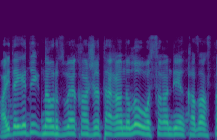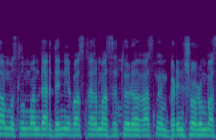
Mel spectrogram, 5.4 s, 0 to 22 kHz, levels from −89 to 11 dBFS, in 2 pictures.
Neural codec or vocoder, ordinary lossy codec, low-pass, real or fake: codec, 16 kHz, 4 kbps, X-Codec, HuBERT features, trained on general audio; none; none; fake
